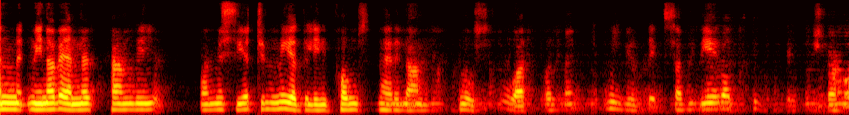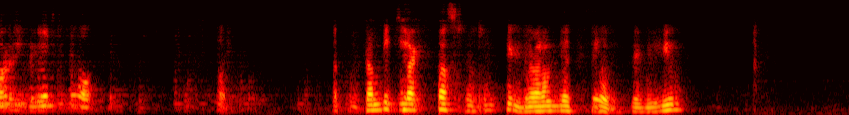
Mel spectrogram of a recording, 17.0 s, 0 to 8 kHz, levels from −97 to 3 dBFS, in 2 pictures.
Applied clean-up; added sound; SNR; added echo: neural mask model DeepFilterNet 3.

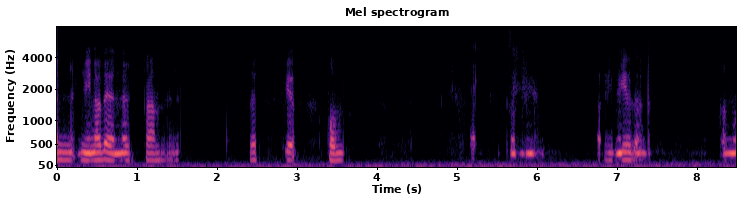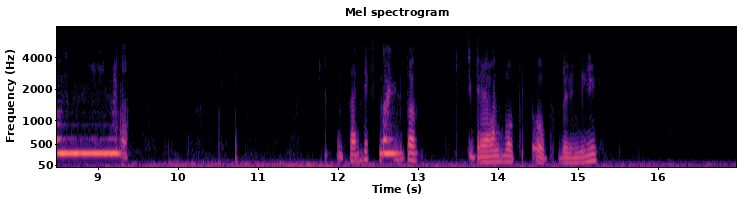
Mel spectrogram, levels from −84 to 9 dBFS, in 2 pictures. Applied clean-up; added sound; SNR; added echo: neural diffusion model UNIVERSE++.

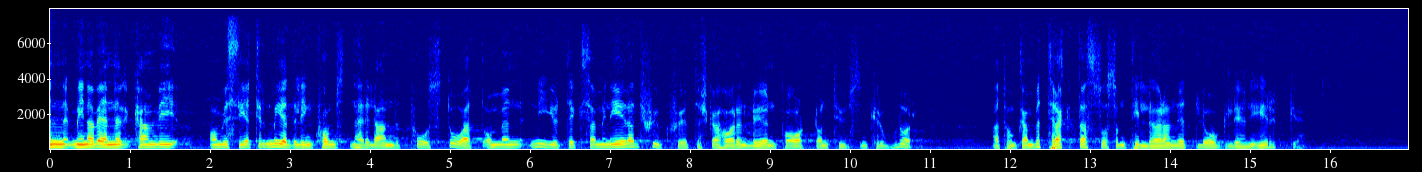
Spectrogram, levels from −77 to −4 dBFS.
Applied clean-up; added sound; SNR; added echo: none; none; none; none.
